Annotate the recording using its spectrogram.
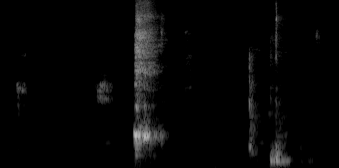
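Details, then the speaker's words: Pet female cat coughing: several short, faint harsh bursts in a quiet room. "Ay, si escucharon, mi gatita está tosiendo, no sé si se escucha, ahí está."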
